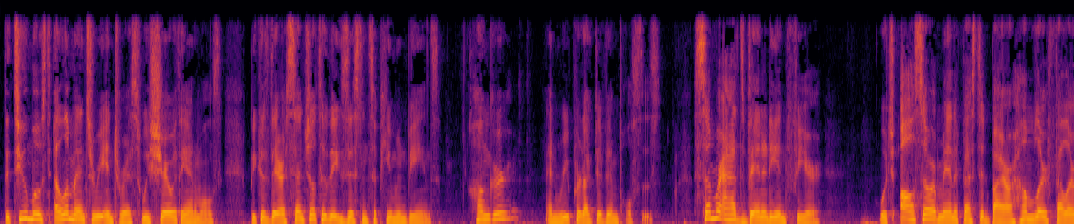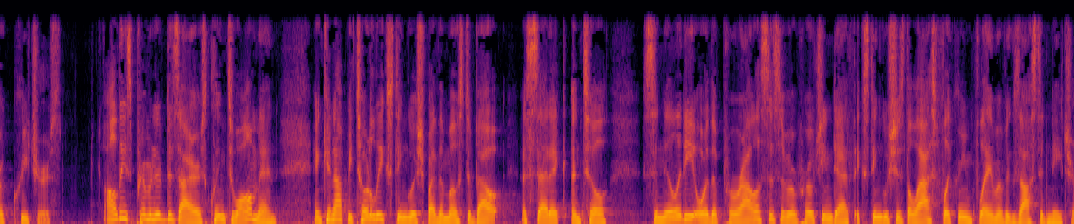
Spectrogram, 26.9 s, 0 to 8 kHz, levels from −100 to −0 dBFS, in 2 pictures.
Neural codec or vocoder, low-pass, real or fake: none; 7.2 kHz; real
